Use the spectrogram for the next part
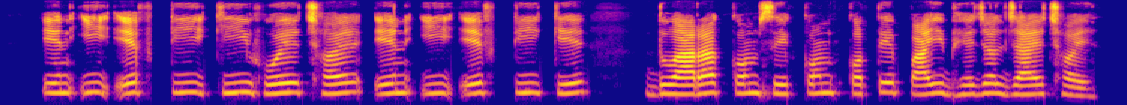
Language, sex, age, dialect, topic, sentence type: Maithili, female, 41-45, Bajjika, banking, question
